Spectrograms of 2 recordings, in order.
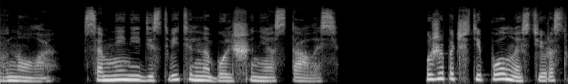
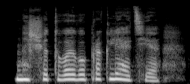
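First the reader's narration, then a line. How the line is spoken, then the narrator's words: Breathy between kisses. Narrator (Russian): выдохнула я между поцелуями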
